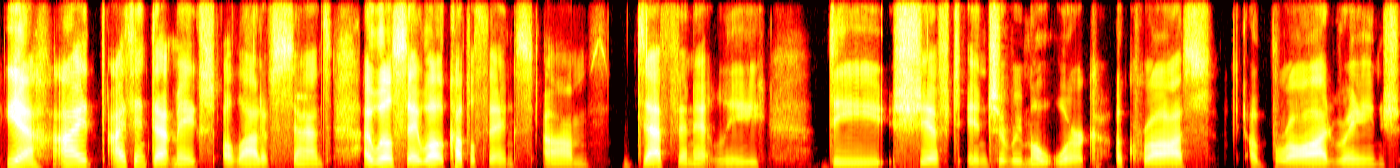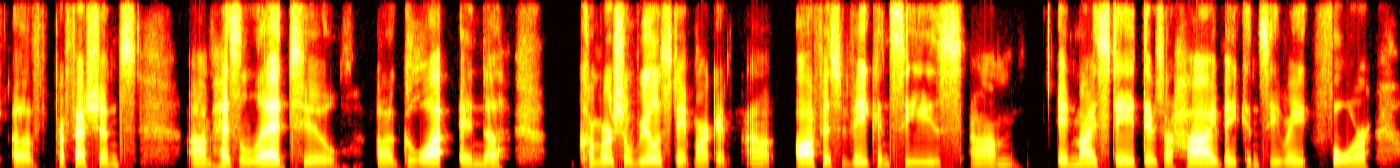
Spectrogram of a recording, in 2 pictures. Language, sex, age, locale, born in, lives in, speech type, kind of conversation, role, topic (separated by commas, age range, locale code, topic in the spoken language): English, female, 55-59, en-US, United States, United States, conversation, unstructured, none, What do you think about the rise of remote work in recent years?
